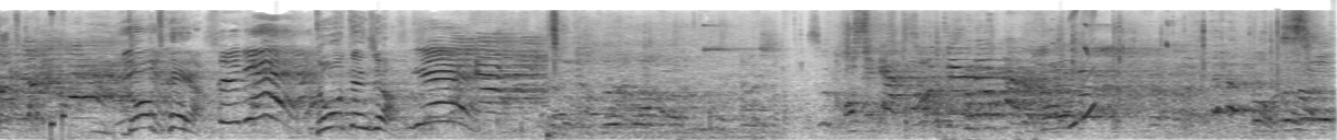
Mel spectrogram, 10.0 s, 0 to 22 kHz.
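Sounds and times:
voices shouting in a sports hall: 0.0 - 10.0.

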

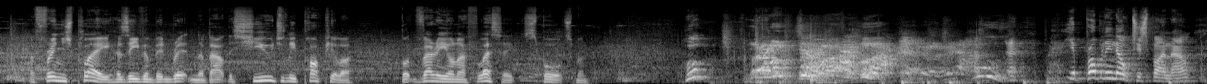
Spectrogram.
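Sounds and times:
voices and laughter: 4.8 - 10.7.

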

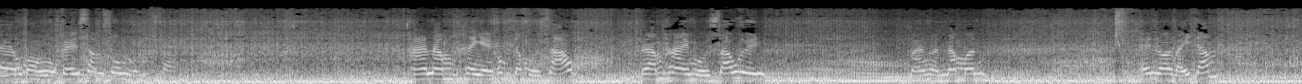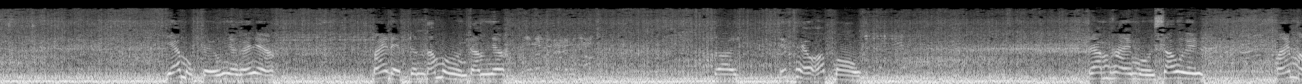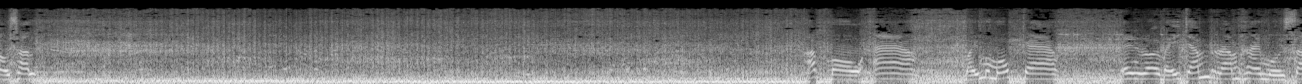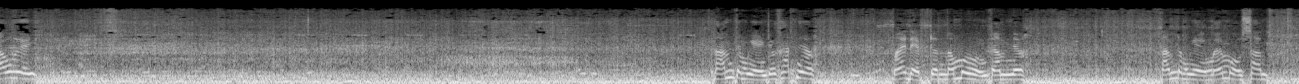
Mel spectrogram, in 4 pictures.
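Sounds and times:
loud low hum: 0.0 - 52.0
man speaking: 18.2 - 19.2.

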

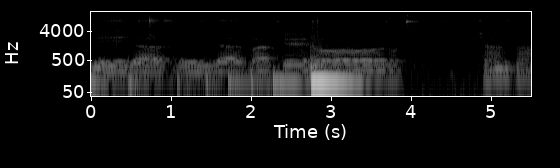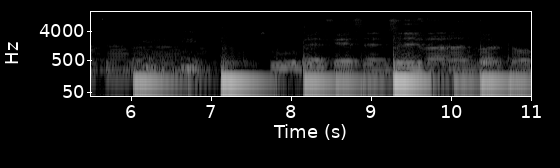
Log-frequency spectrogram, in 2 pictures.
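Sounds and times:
hand drum strokes: 0.0 - 3.6, 6.0 - 11.0
person singing devotional chant: 0.0 - 4.0, 4.8 - 11.0.

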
